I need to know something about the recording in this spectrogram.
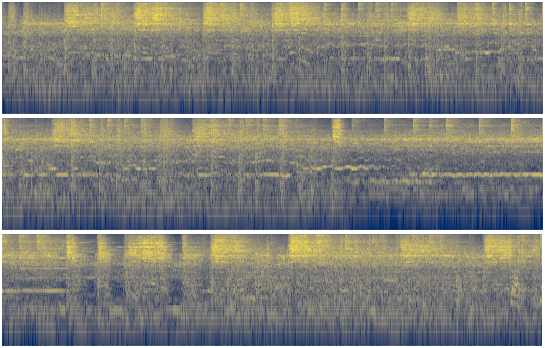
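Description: A live rock band playing loud, with distorted electric guitars and a drum kit with crashing cymbals, heard up close. A held, wavering note rings over the band for a few seconds about two-thirds of the way through.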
